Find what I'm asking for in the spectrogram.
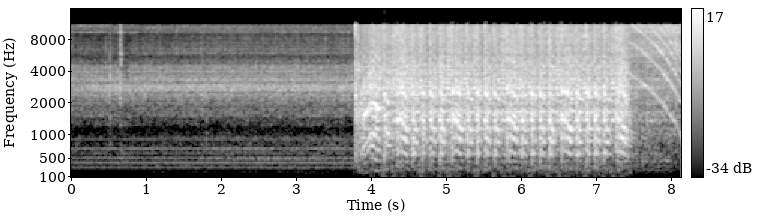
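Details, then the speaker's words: BMW E90 with a turbo M52 swap, cranked with a spark tester fitted: steady, even cranking for several seconds, never firing; no spark, missing ground suspected. "no spark what no spark what are you missing frankie"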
